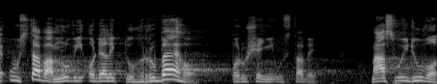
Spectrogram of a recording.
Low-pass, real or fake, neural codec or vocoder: 10.8 kHz; real; none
